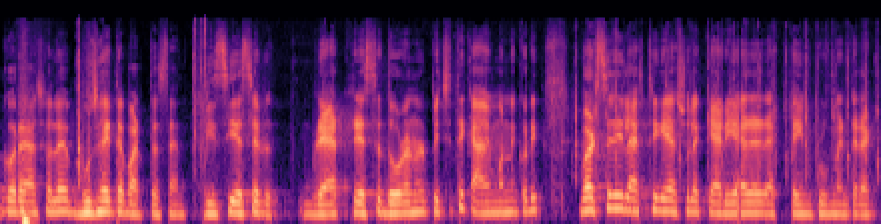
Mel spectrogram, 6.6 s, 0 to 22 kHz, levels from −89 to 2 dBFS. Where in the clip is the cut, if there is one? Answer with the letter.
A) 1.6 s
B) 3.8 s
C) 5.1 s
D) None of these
A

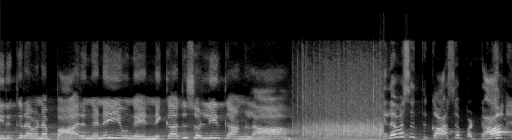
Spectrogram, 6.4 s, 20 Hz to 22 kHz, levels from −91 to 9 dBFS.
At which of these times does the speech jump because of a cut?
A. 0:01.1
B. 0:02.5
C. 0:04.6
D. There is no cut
C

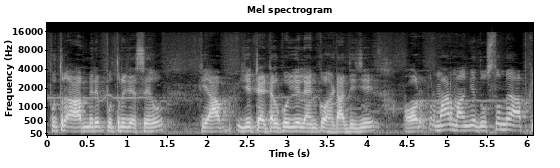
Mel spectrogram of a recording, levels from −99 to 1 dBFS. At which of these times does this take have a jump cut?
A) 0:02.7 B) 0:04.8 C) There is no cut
B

